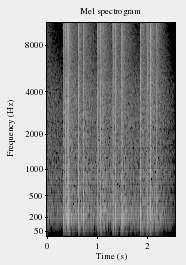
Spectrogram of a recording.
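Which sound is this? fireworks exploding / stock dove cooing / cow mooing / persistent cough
fireworks exploding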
